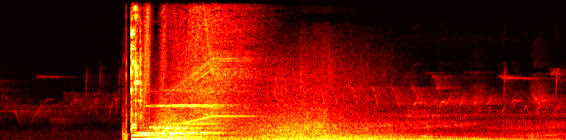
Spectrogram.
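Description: A loud game sound effect bursts out and slowly fades.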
